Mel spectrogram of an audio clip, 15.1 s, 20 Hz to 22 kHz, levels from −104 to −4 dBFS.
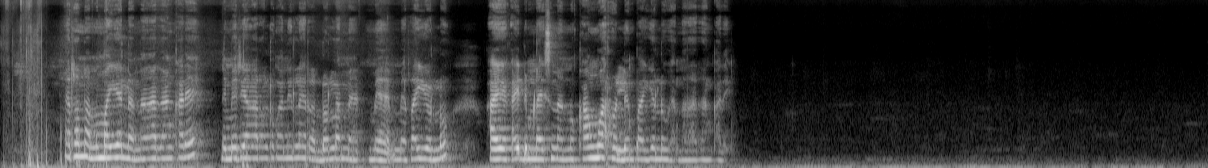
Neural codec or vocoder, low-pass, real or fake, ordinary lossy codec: none; none; real; none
